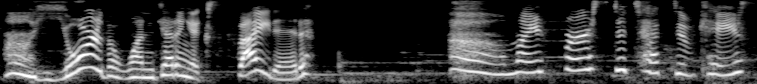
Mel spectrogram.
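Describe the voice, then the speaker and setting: A woman's voice: extremely high pitch, animated, takes it slowly, sharp tone, slight background noise, full character voice. A woman voicing a bubbly, eager, self-confident teenage girl in an anime-style video game, with a perky, playful manner. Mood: excited, proud. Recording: game music behind the voice.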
